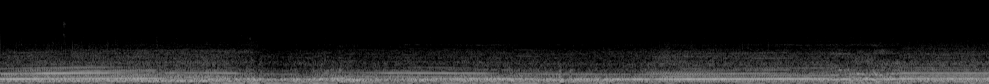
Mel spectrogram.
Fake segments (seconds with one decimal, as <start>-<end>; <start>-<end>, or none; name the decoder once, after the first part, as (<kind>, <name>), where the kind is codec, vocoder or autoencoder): 8.3-9.0 (codec, SNAC)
